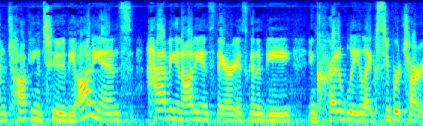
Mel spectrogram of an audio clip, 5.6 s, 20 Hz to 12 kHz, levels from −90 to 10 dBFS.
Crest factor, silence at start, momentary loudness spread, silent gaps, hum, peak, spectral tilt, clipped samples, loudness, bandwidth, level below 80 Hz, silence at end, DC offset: 14 dB; 0 s; 6 LU; none; none; -6 dBFS; -3 dB/octave; under 0.1%; -20 LUFS; 12 kHz; -52 dBFS; 0 s; under 0.1%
